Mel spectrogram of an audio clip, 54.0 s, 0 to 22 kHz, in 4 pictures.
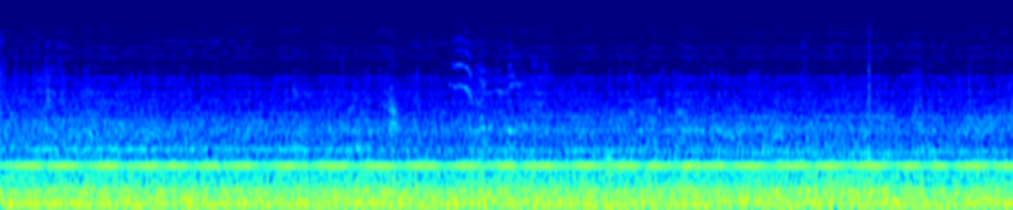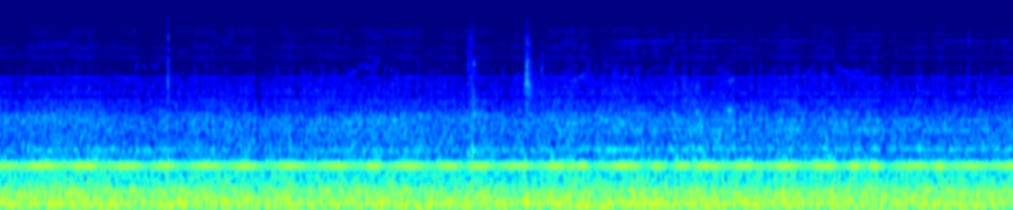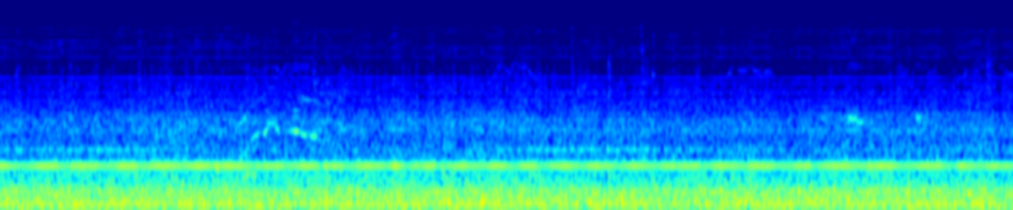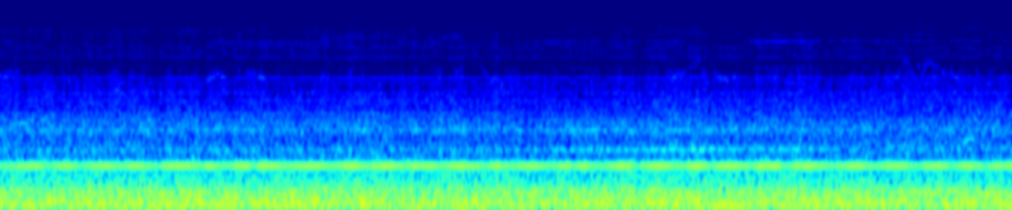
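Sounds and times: engine and airflow rush: 0.0 - 54.0
steady high hum: 0.0 - 54.0.

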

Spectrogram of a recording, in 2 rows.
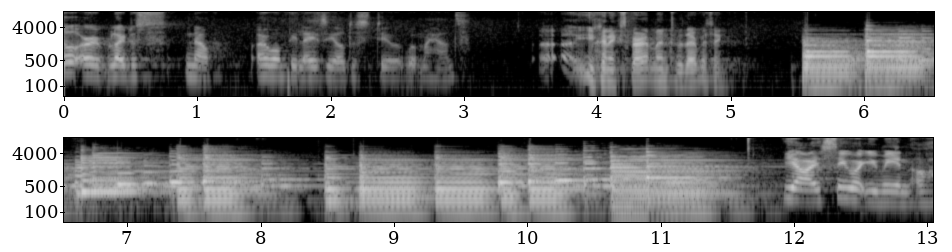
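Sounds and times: piano playing classical chords: 5.5 - 12.0.

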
